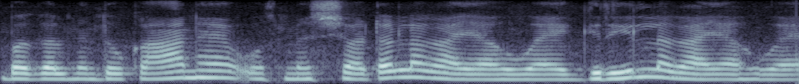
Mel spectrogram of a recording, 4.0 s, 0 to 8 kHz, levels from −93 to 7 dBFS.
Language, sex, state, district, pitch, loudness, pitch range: Hindi, female, Jharkhand, Garhwa, 195 Hz, -16 LUFS, 185-215 Hz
